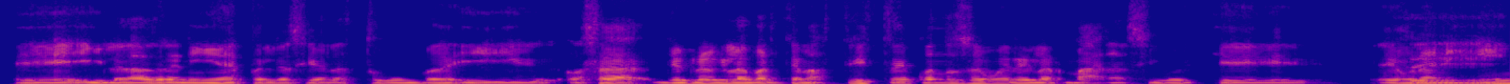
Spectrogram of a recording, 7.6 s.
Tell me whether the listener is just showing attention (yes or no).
yes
